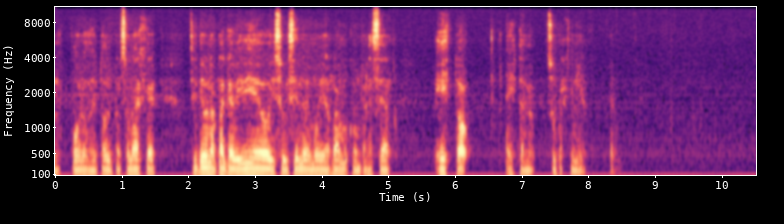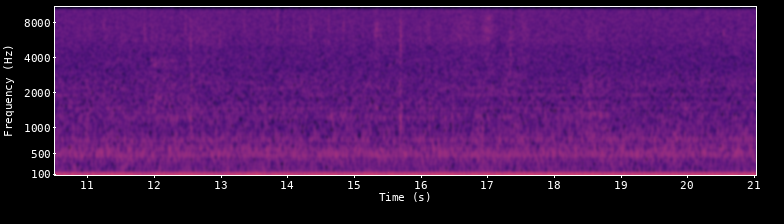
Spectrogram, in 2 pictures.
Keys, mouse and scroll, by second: 0.4 alt+middle click, 1.9 double click, 2.2 double click, 2.5 double click, 2.8 double click, 3.1 double click, 3.4 double click, 3.6 double click, 3.9 double click, 4.1 double click, 5.0 shift+right click, 7.2 double click, 7.4 double click, 7.7 double click, 8.0 double click, 8.2 double click, 8.5 double click, 8.8 double click, 9.2 alt+click, 10.0 double click, 10.2 double click, 10.5 double click, 10.8 double click, 11.1 double click, 11.3 double click, 15.4 alt+click, 16.2 alt+middle click, 17.2 shift+right click, 19.1 double click, 19.3 double click, 19.6 double click, 19.9 double click, 20.1 double click, 20.4 double click, 20.6 double click, 20.9 double click.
